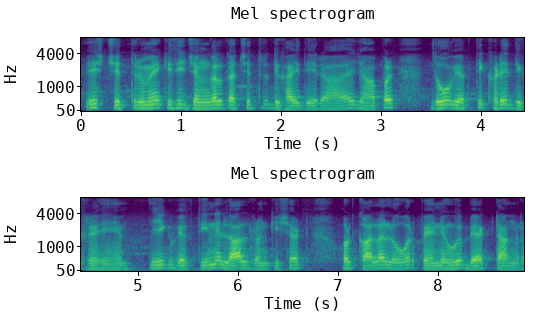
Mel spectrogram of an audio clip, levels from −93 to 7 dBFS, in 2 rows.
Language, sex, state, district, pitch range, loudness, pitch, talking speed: Hindi, male, Uttar Pradesh, Jyotiba Phule Nagar, 115-140 Hz, -20 LUFS, 130 Hz, 230 wpm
